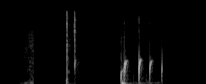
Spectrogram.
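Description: Sound effects of an animated like button: a sharp double mouse click, then three or four quick pops, each rising in pitch, about half a second later.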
